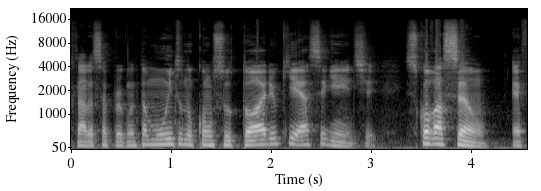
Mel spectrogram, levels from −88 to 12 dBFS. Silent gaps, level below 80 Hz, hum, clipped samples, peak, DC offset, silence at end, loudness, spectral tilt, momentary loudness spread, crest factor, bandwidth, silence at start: none; -50 dBFS; none; under 0.1%; -4 dBFS; under 0.1%; 0 s; -20 LUFS; -5.5 dB/octave; 13 LU; 16 dB; 15.5 kHz; 0.05 s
